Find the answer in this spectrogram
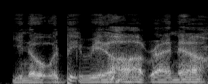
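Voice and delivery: unsettling, creepy put-on voice. Imitating the producer fantasizing behind the glass: imitating the producer in a creepy voice. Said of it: "creepy talking like, in that voice".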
